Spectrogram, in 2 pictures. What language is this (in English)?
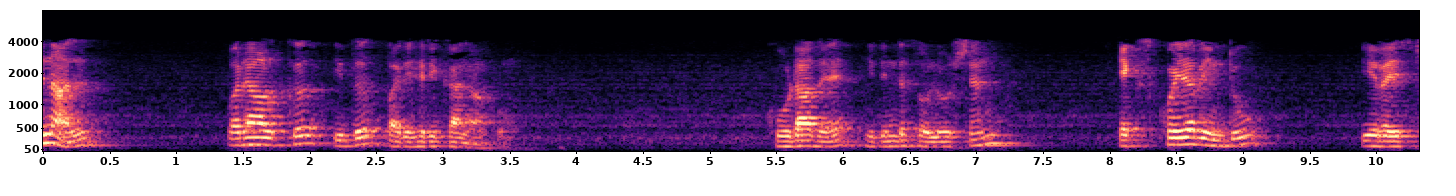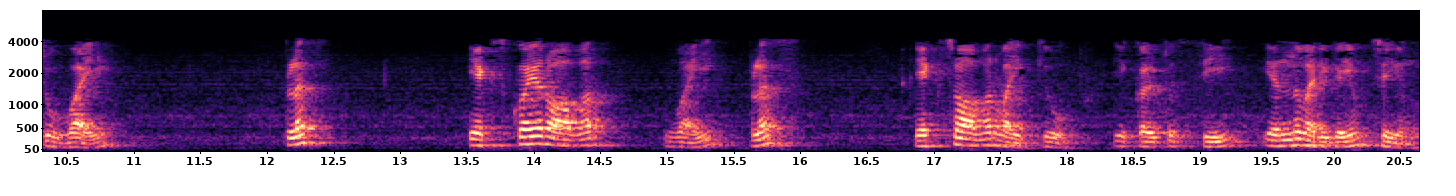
Malayalam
